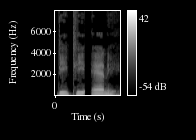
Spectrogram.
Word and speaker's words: Dečani: Visoki Dečani, Serbian Cyrillic, Visoki Dečani Albanian, Manastiri I Dekanat, or simply Dečani, pronounced DT Ani, is a medieval Serbian Orthodox Christian monastery located near Dečan, Kosovo.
